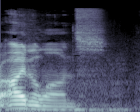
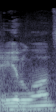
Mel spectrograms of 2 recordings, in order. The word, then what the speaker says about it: Eidolons: They're Eidolons. A lot of there's like a different way to pronounce them. You can say Eidolons as well, but that's the wrong way.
